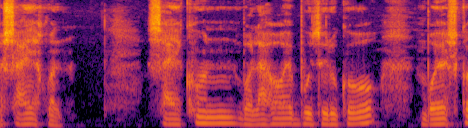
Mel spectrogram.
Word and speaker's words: শেখ: এটির মূল উচ্চারণ হলো শায়েখুন।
